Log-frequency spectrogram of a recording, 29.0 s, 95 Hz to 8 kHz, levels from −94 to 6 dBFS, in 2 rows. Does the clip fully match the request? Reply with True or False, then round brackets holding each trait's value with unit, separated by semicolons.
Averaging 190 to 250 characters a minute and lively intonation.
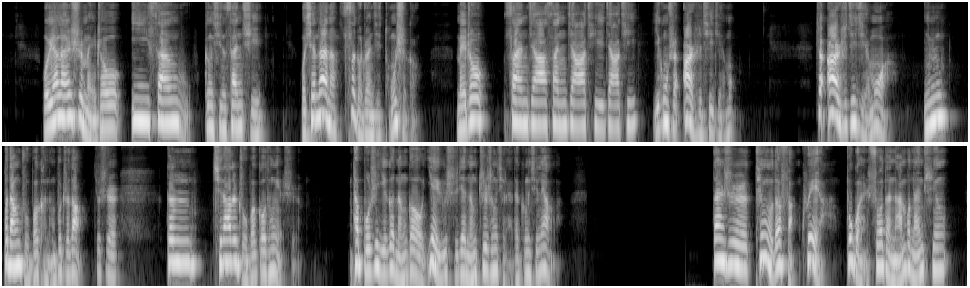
True (220 characters per minute; 6.6 semitones)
